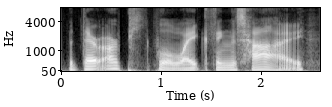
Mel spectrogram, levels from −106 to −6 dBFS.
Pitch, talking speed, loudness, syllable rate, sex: 105 Hz, 160 wpm, -17 LUFS, 4.3 syllables/s, male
